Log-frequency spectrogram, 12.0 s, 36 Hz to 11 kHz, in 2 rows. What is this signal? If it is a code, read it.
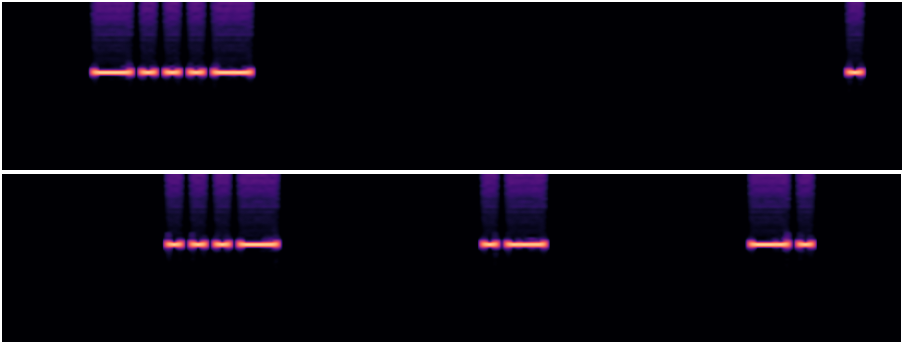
Morse code, heard as a keyed tone, about 15 wpm, spaced as for 5 wpm, 1000 Hz. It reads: <BT> EVAN
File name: qotdfiles / 5wpm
